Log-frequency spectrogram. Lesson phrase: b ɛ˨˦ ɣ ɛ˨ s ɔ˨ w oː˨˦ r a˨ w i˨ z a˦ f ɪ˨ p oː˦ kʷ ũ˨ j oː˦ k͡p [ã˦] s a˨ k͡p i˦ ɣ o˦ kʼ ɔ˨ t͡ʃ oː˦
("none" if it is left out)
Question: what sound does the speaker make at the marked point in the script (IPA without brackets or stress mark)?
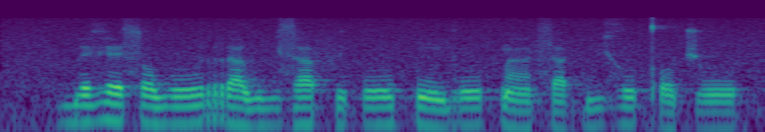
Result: ã˨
